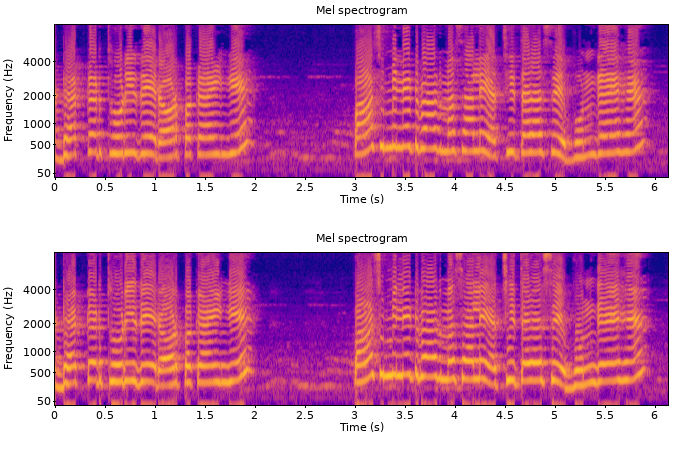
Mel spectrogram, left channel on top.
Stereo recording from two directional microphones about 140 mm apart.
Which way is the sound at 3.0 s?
25° right (ahead or behind).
